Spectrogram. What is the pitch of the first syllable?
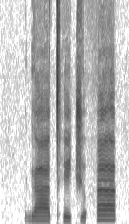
low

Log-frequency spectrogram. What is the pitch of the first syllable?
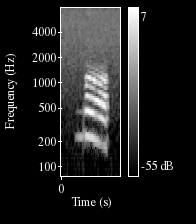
low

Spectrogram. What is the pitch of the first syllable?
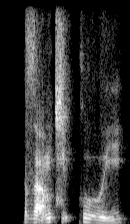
rising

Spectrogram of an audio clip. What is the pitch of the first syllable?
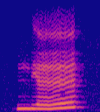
rising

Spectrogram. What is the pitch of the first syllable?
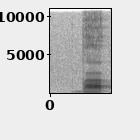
low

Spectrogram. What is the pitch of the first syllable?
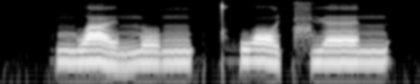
falling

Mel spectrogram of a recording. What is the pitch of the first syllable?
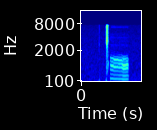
low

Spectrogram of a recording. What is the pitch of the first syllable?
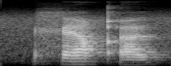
high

